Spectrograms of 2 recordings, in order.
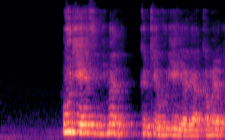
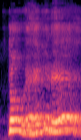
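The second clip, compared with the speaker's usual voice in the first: louder, higher acted scolding; 4 semitones higher, 5 dB louder, much slower than usual. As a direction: act out telling someone off. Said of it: "혼내키시는 것이 아니라". (혼내듯 높고 크게 다그치는 말투)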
